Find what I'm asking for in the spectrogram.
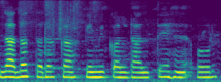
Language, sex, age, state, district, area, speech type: Hindi, female, 45-60, Bihar, Madhepura, rural, spontaneous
